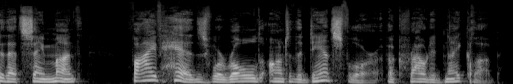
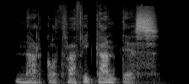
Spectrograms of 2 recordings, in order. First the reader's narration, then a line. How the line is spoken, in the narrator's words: he muttered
